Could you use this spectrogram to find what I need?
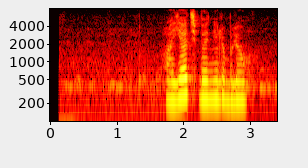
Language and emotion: Russian, neutral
